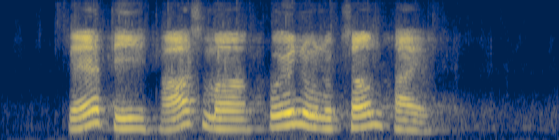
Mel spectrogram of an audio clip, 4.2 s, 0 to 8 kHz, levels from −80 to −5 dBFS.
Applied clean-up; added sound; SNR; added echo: neural separator model SepFormer DNS4.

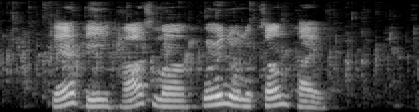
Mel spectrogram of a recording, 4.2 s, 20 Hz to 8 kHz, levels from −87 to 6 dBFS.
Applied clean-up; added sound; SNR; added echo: classical method WPE with log-MMSE.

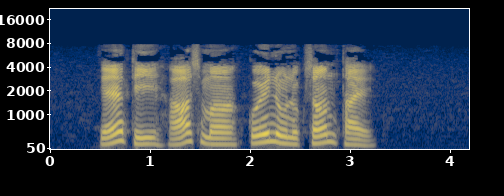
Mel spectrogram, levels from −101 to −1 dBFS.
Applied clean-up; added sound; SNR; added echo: none; none; none; none.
